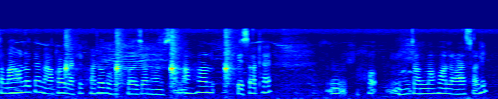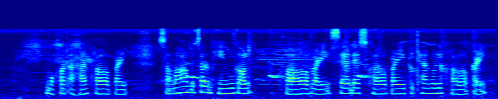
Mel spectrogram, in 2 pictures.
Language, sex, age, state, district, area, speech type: Assamese, female, 30-45, Assam, Sivasagar, rural, spontaneous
